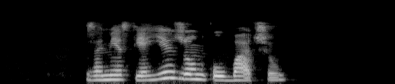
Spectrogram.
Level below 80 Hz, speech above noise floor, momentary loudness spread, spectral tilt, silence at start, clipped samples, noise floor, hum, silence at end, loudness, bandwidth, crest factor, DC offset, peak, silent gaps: -64 dBFS; 60 dB; 11 LU; -4.5 dB/octave; 0.85 s; under 0.1%; -78 dBFS; none; 1.1 s; -18 LUFS; 7.8 kHz; 18 dB; under 0.1%; -4 dBFS; none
